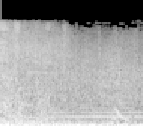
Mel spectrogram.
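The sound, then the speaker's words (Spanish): A cabinet explodes inside a clinic: a loud explosion roar, a dense rumbling blast of noise with heavy low end that stays steady and powerful for about two seconds without any speech. “La explosión del armario lo lanza hacia atrás.”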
